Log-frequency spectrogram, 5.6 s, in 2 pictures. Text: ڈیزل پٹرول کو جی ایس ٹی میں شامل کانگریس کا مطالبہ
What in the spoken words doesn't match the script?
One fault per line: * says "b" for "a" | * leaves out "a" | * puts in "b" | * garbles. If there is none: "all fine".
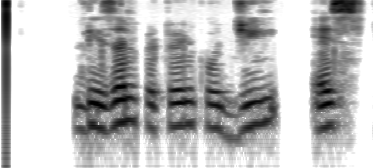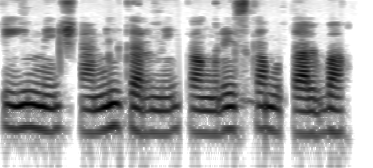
* puts in "کرنے"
